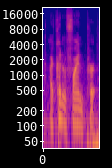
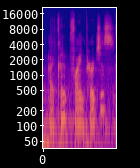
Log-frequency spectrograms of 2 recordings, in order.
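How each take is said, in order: First: Said in the usual way. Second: Slow, rising, unsure of the wording; doubtful reread, lifting at the end; puzzled questioning. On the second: Real, not acted. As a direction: read it slowly as a question.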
